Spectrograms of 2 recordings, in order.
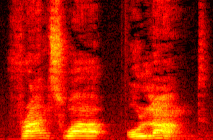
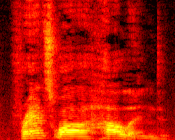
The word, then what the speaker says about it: François Hollande: François Hollande, or as Americans would say, Francois Holland, that would be the typical American pronunciation, is the new president of France.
